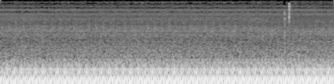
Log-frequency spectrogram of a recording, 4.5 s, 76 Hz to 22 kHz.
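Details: Chevy S10 with fuel pressure below the 41–47 spec, just after the throttle is released: deep, slightly uneven idle rumble with a loping pulse, ready to stall; owner suspects a weak fuel pump or injectors.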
